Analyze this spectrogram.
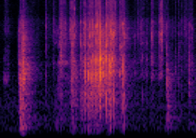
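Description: Brisk shuffling of cards, a quick riffle of papery flicks swelling into a dense burst in the middle before trailing off, moderately loud with no one speaking.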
